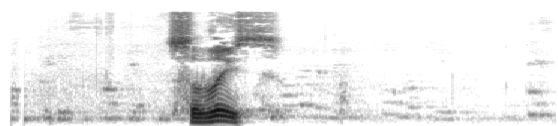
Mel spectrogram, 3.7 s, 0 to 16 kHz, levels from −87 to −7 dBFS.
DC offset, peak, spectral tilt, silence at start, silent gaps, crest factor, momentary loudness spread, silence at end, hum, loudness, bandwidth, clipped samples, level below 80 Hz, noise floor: under 0.1%; -4 dBFS; -4.5 dB/octave; 1.15 s; none; 20 dB; 17 LU; 1.9 s; none; -19 LUFS; 11.5 kHz; under 0.1%; -70 dBFS; -70 dBFS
